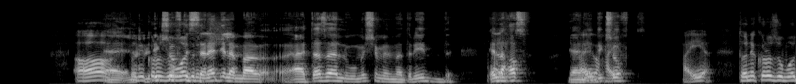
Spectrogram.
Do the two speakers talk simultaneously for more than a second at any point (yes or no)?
yes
